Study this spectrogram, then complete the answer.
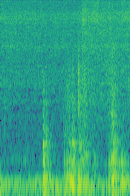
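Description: Meat sautéing in a pan while balatong with meat is being cooked, giving a steady close sizzle with a few brief louder bursts of hissing as it is stirred.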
